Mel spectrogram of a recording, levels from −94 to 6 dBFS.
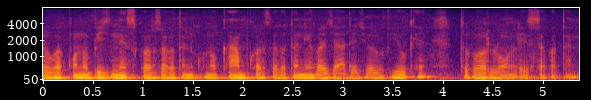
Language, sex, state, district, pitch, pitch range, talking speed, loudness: Bhojpuri, male, Bihar, Muzaffarpur, 105 Hz, 105-115 Hz, 245 wpm, -17 LUFS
